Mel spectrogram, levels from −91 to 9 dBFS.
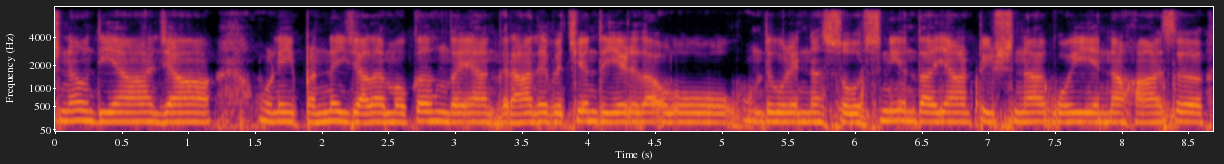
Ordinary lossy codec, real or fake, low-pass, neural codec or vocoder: none; fake; 7.2 kHz; codec, 16 kHz, 4.8 kbps, FACodec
